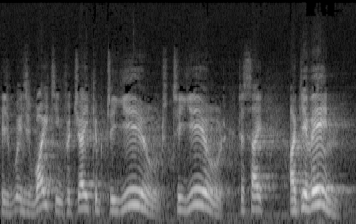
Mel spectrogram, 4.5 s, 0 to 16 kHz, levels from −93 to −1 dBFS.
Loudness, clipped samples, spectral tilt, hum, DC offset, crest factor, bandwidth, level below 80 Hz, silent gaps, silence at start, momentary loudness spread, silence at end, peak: -26 LUFS; under 0.1%; -5 dB/octave; none; under 0.1%; 20 dB; 15.5 kHz; -66 dBFS; none; 0 s; 15 LU; 0.05 s; -8 dBFS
